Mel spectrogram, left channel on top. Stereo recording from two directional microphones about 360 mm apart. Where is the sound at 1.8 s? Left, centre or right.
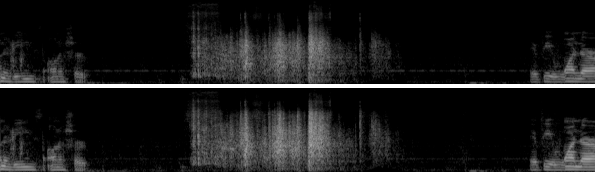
Centre.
